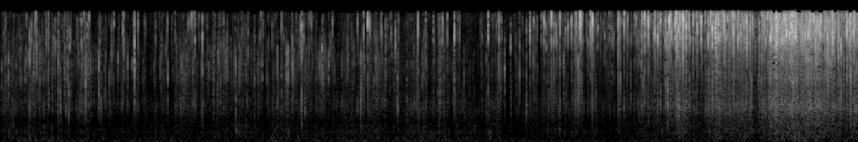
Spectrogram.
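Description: A hand-sized bundle of pink/red plastic bubble wrap with hollow, air-filled bubbles is squeezed with the fingers and thumbs of both hands. It makes a dense stream of sharp crinkles and small pops. The sound grows louder and brighter over the last few seconds.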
